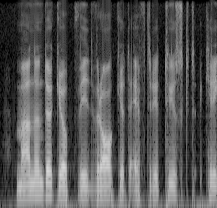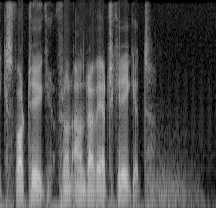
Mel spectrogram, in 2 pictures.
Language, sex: Swedish, male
